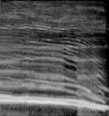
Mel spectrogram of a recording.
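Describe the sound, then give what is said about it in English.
A single loud, sustained howl held for about two seconds, its pitch sliding slowly downward and wavering toward the end, sounding like a voice mimicking a wolf, alone. “How did the howl work out at the end there?”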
